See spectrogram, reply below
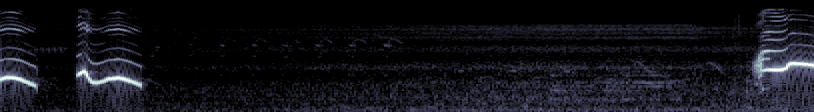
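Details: Black-throated laughingthrush whistles meant to rouse other birds into song: two falling whistled notes, a long near-silent pause with faint background hum, then one loud rising whistle.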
